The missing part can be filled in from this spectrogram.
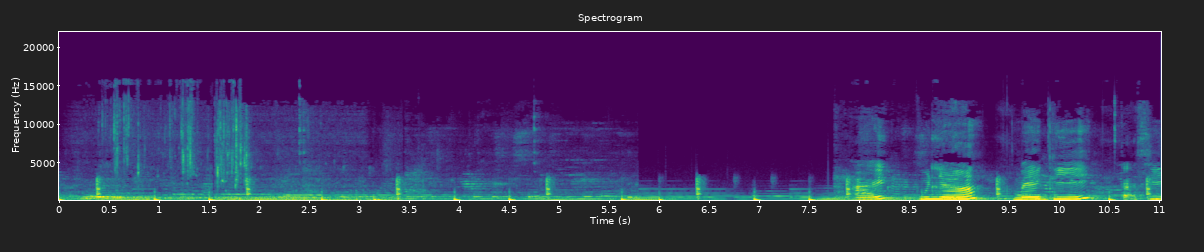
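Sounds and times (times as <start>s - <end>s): background music with steady beat: 0.0s - 11.0s
tap water running into sink: 0.4s - 2.0s
chopsticks rinsed under water: 0.4s - 2.9s.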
